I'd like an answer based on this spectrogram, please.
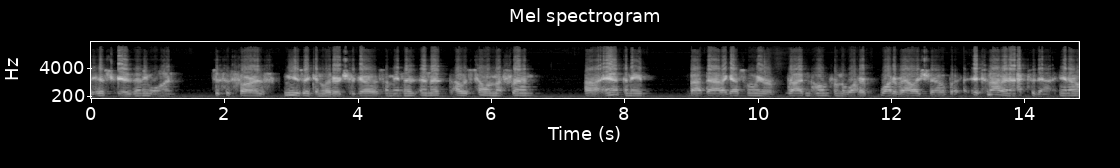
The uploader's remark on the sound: burnt the phone lines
